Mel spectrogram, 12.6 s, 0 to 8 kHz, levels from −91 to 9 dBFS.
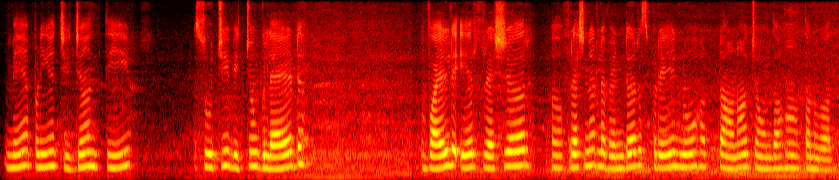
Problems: constant background noise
